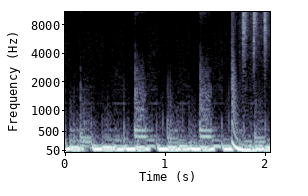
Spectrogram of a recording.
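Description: Dark techno track's intro: a throbbing, pulsing bass under short synth notes that repeat about three times a second. Near the end a fast, even hi-hat pattern and falling drum hits come in.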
